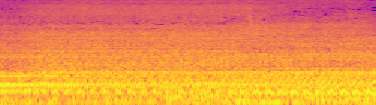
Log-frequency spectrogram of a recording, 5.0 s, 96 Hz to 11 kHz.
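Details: Repaired Daewoo microwave oven (door switches/misalignment fault), 10-second test run checking the marked stirrer fan turns: even low buzz with steady hum underneath, no clicks or grinding; runs normally.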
